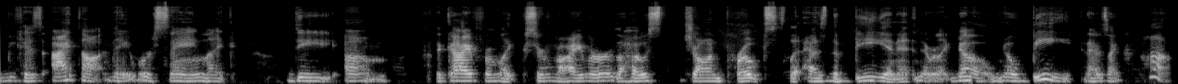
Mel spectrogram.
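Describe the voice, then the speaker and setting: A woman's voice: low-pitched, measured pace, fairly bright tone, breathy edge. A woman in a casual chat, talking in a joking, salty, rambling way.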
